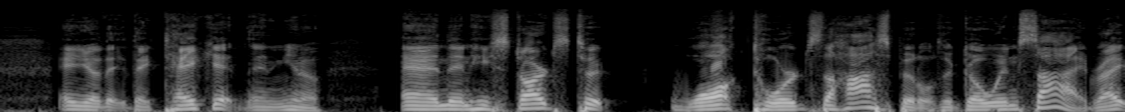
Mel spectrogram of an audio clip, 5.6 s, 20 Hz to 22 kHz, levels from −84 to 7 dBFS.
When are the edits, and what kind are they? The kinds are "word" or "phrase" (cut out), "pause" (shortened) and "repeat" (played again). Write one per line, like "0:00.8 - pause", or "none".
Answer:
0:03.2 - pause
